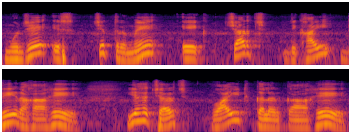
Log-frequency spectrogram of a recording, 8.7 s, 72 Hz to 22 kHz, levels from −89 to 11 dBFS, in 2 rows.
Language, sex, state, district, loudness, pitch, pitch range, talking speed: Hindi, male, Madhya Pradesh, Dhar, -18 LUFS, 140 Hz, 125-205 Hz, 110 wpm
